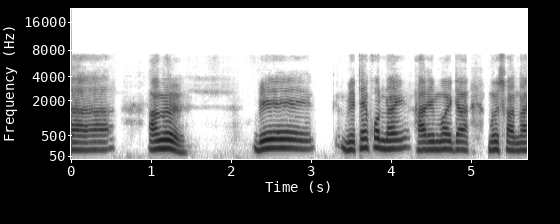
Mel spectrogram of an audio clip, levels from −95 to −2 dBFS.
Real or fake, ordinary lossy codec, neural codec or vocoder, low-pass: fake; none; codec, 16 kHz, 4 kbps, FreqCodec, smaller model; 7.2 kHz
